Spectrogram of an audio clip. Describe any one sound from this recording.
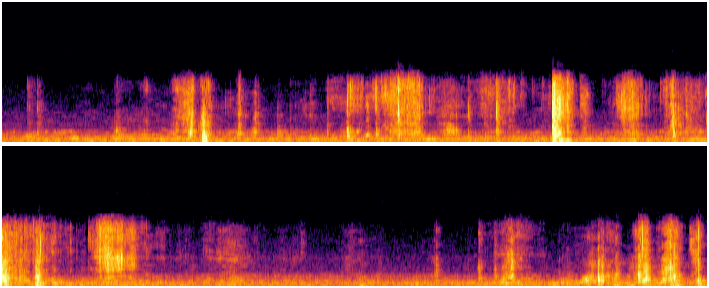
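Hands handle and slide a cardboard box, with rustling and tapping.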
